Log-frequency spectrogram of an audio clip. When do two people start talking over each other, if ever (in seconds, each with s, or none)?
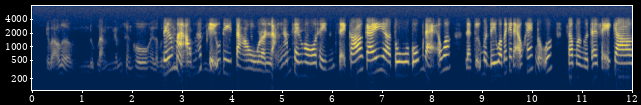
2.6 s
